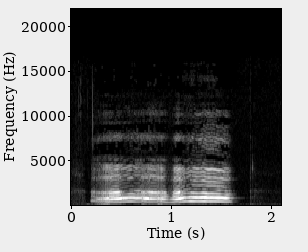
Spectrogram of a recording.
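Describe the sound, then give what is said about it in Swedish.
A single unhappy, wailing scream in the dark, tonal and sustained for about a second and a half, its pitch wavering and briefly breaking twice before cutting off into silence. “Ett olyckligt skrik ljöd i mörkret och en brinnande sticka for ut från buren bredvid och singlade ner i bergets inre.”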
